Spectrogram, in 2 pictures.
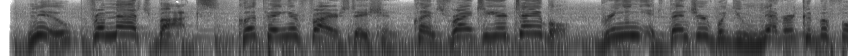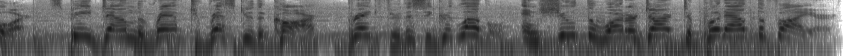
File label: high energy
